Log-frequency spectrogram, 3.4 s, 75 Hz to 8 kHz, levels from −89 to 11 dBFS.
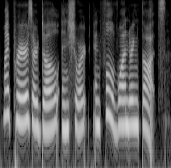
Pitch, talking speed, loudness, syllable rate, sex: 245 Hz, 190 wpm, -15 LUFS, 4.6 syllables/s, female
